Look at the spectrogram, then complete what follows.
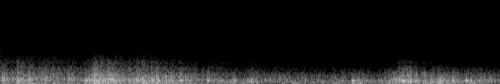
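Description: Thunder rumbling, a low rolling roar that swells and fades, louder about a second in and again near four seconds in.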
